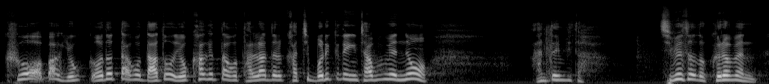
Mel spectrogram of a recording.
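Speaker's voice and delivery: usual speaking voice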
